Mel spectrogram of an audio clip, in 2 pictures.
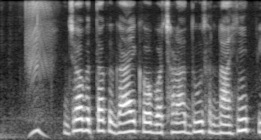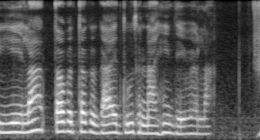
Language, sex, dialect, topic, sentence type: Bhojpuri, female, Western, agriculture, statement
